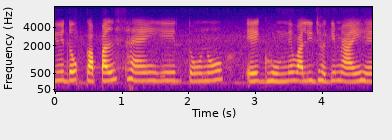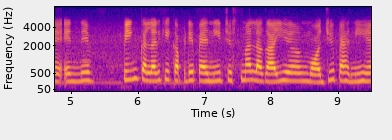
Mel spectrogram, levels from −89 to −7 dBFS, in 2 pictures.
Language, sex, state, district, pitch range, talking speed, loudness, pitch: Hindi, female, Uttar Pradesh, Jalaun, 250-275 Hz, 165 wpm, -21 LUFS, 260 Hz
